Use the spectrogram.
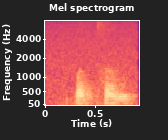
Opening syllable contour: low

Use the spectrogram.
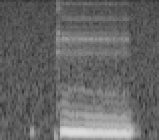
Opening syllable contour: low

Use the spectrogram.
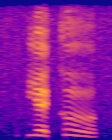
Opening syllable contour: falling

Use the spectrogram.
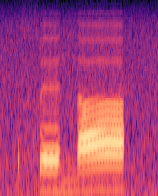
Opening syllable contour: low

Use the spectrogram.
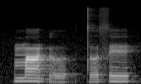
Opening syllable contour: high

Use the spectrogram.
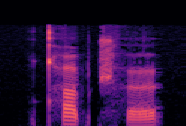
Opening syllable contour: falling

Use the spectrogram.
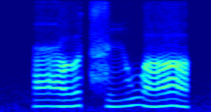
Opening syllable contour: rising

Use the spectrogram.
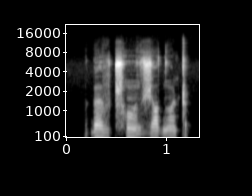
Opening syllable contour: high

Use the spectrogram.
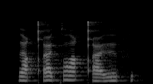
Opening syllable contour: high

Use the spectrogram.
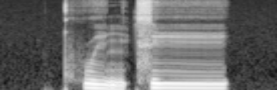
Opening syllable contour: low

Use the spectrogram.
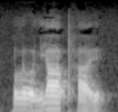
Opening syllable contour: low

